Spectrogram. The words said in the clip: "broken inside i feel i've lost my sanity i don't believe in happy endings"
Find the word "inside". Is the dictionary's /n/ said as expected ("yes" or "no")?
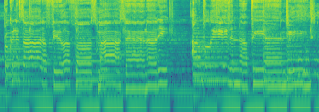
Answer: no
